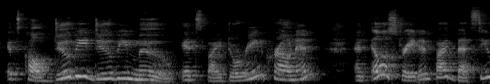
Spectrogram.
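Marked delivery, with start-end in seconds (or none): none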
